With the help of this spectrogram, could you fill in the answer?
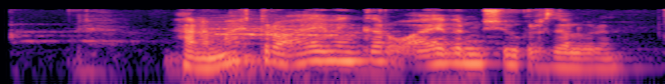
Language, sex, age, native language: Icelandic, male, 30-39, Icelandic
